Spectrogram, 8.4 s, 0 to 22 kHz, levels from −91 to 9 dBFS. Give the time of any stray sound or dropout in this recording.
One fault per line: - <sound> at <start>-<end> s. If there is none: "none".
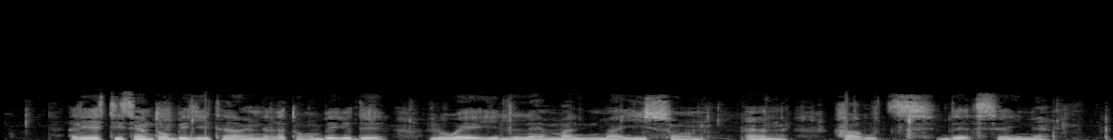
none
